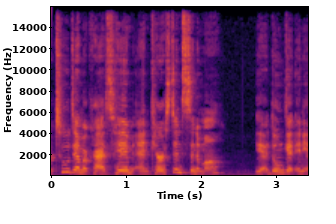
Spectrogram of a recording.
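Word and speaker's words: Sinema: democrats him and kirsten cinema yeah i don't get any ideas her name is cinema it's spelled with with the s they are not in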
